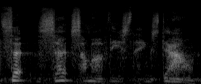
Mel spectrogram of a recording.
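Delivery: soft, breathy whisper; hushed whisper. Retold or imitated. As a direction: whisper it like a release. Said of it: "Jesus says to Martha".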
